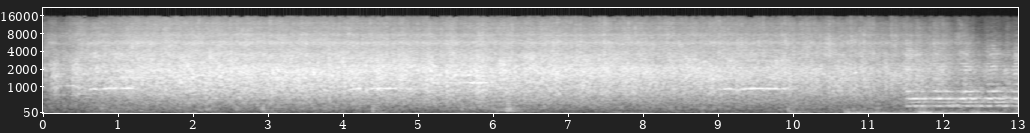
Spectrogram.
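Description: Theatre audience applauding steadily, easing off slightly near the end, as the orchestra comes back in right at the end.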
